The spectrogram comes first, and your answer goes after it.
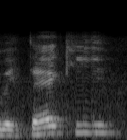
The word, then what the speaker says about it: LaTeX: cara aqui desenvolveu, que a pronúncia é LaTeX ou LaTeX.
